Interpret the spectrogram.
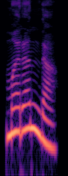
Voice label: "ಮರಂದ", Kannada

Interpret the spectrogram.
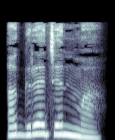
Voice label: "ಅಗ್ರಜನ್ಮ", Kannada

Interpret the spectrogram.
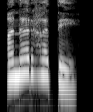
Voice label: "ಅನರ್ಹತೆ", Kannada

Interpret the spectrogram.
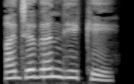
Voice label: "ಅಜಗಂಧಿಕೆ", Kannada; ajagandhike; noun

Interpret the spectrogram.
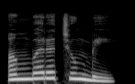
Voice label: "ಅಂಬರಚುಂಬಿ", Kannada

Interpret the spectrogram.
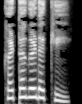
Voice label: "ಕಟುಗೊಡಗಿ", Kannada

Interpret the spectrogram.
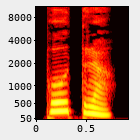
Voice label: "ಪೊದರ್", Kannada

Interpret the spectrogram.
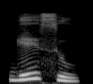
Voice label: "ಗೆಯ್ಸು", kannada

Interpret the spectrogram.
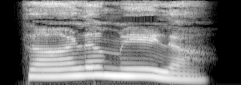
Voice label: "ತಾಳಮೇಳ", Kannada

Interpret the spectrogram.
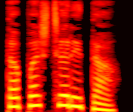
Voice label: "ತಪಶ್ಚರಿತ", Kannada

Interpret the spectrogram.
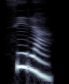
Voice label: "ಸಿರ", Kannada

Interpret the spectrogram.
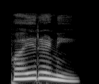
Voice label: "ಪೈರಣಿ", Kannada

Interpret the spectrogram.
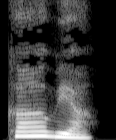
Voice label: "ಗವಯ", Kannada

